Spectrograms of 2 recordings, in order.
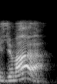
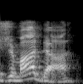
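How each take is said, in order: First: The d sound is barely touched. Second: The d sound is pronounced clearly. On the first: "they barely touch that D" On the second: "I say llamada"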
